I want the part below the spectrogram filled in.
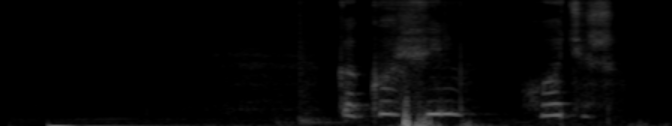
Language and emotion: Russian, sad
